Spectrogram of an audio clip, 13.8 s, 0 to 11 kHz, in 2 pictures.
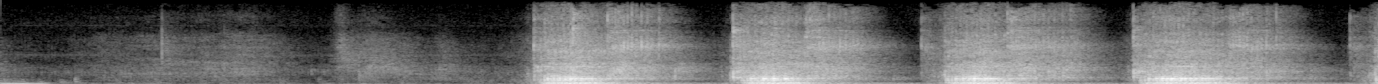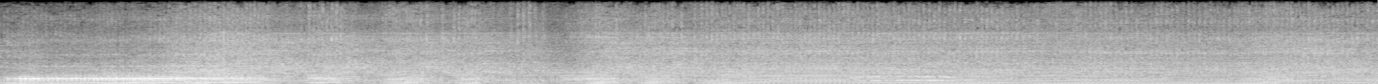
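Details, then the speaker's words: Vintage Husqvarna 50 chainsaw, sat about 15 years, 80 psi compression, cold start: four short pulls, then it catches and runs rough, uneven and weak; stuck or weak piston rings suspected, compression slowly returning. "Sounds like it's trying, but I think the rings are just so weak. It can't pull full fuel up."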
